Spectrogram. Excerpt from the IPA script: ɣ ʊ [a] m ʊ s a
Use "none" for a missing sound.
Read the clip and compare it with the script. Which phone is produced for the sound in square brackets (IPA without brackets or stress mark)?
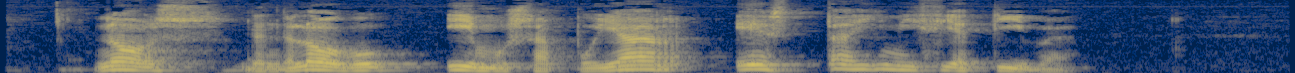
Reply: i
